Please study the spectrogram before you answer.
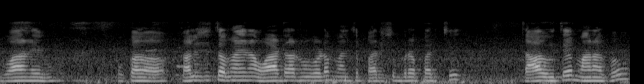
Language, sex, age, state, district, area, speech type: Telugu, male, 60+, Telangana, Hanamkonda, rural, spontaneous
